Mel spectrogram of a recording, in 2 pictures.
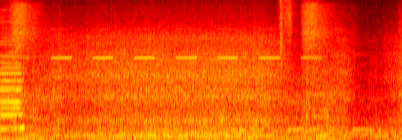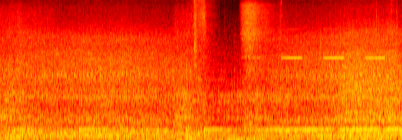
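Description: A beeping warning sounds repeatedly while the truck reverses.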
